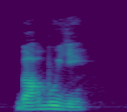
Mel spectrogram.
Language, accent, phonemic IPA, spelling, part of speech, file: French, France, /baʁ.bu.je/, barbouillé, adjective / verb, LL-Q150 (fra)-barbouillé.wav
- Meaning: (adjective) having an upset stomach; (verb) past participle of barbouiller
